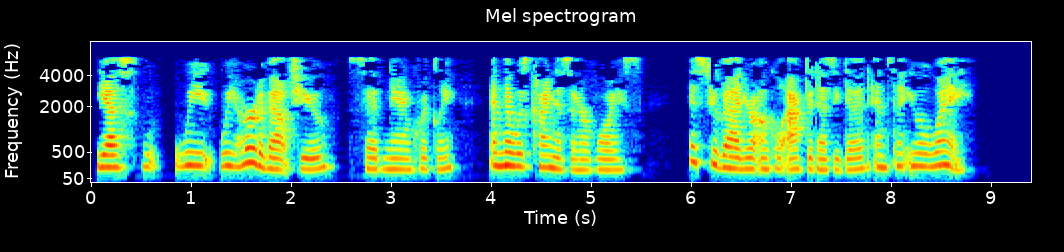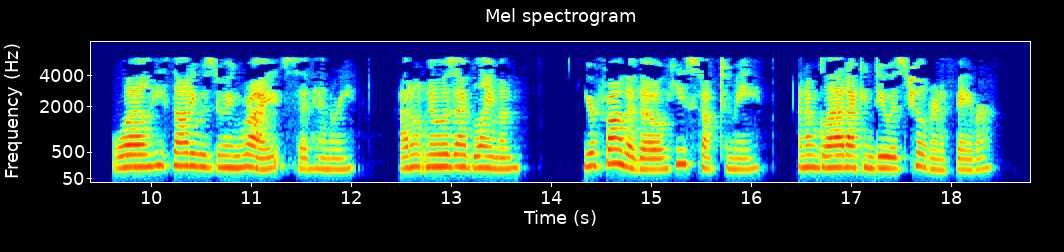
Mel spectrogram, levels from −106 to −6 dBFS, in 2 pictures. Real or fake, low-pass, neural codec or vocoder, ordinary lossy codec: real; 7.2 kHz; none; MP3, 24 kbps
